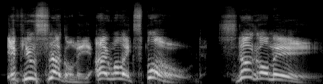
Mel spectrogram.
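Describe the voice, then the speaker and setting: A man's voice: extremely high pitch, huge pitch swings, a little slow, bright, forceful tone, dry recording, heavily acted. A man voicing a grandiose, menacing yet absurd cuddly robot in a comic video game, declaiming ominous commands. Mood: grandiose menace.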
